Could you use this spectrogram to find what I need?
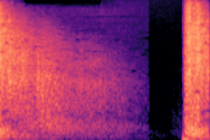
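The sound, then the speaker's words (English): Gunshots ring out as loud, sharp bursts, each followed by a long decaying tail. A fresh blast cuts in abruptly after a short gap of silence. “Three shots.”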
